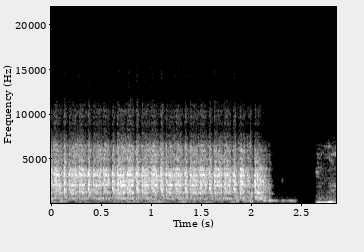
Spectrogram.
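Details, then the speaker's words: Yamaha Mio Sporty scooter that cranks but won't start: starter spins about two seconds with no firing; spark confirmed at the high tension wire, fault later traced to a clogged carburetor. "kapag ganito yung issue puro redondo lang at Ayaw umandar ang una nating ginagawa diyan eh pagche-check ng spark plug yung high tension wire kung may lumalabas na kuryente"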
